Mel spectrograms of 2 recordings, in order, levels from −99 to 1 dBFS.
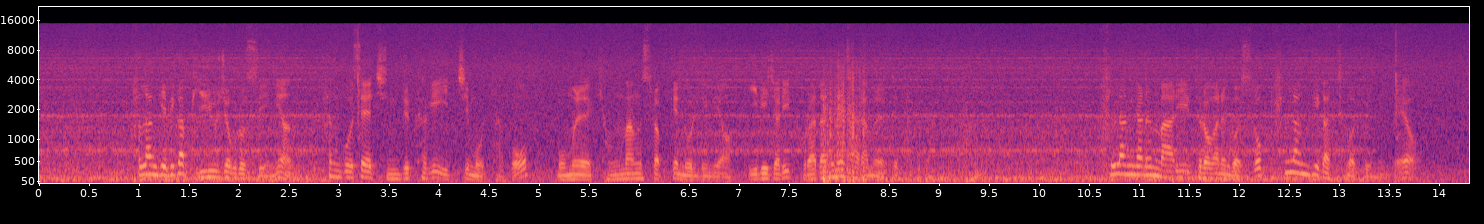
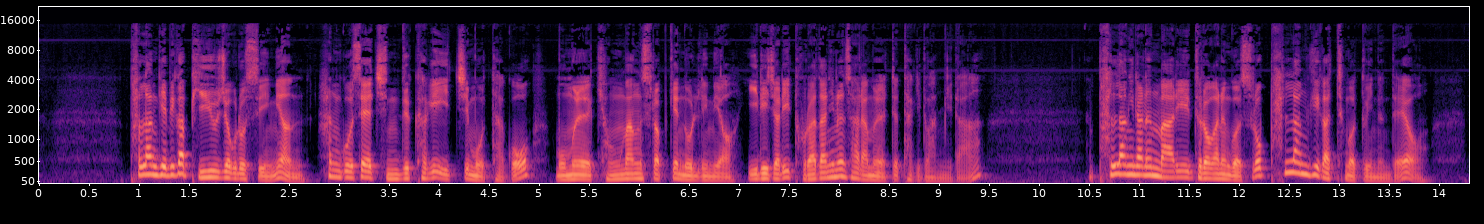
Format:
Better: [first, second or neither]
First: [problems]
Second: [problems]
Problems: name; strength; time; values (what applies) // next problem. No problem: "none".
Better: second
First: hiss; loud; throughout; 4 dB below the speech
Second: none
